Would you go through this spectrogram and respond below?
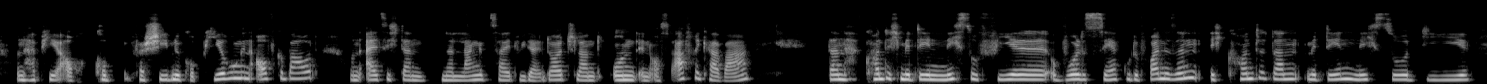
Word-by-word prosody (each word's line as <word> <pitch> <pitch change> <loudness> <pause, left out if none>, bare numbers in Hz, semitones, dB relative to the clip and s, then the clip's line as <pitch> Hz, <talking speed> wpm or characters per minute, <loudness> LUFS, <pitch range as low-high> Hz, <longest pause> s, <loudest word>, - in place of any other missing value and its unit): und 205 -1 -1
habe 205 - -4
hier 210 - -1
auch - - -5
Grupp 210 -2 -3
verschiedene 215 +1 +5
Gruppierungen 255 +8 +1
aufgebaut. 265 +3 -3 0.3
Und, 205 -1 -5
als 215 +1 +1
ich 225 -1 -5
dann 195 -3 -4 0.2
'ne 195 -1 0
lange 195 +3 -1
Zeit 195 -3 -5
wieder 190 -3 -3
in - - -9
Deutschland 210 -3 -2
und 205 -1 +3
in 180 - -3
Ostafrika 245 -2 -3
war, 210 +10 -3 0.7
dann 230 0 +4
h 230 - -7
konnte 250 +2 +3
ich 255 +1 -2
mit 230 -1 +4
denen 220 -2 +5
nicht 255 +3 +2
so 245 -3 0
viel 225 -1 +3
obwohl 220 +3 +3
es 225 0 -2
sehr 225 +1 -1
gute 230 -2 -5
Freunde 245 +3 +2
sind, 280 +5 +2
ich 220 -1 -4
konnte 260 +2 -1
dann 250 +1 0
mit 225 -1 -3
denen 240 +2 +3
nicht 225 +1 -2
so 220 0 +1
die 205 +1 -4
225 Hz, 180 wpm, -23 LUFS, 205-245 Hz, 0.7 s, verschiedene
